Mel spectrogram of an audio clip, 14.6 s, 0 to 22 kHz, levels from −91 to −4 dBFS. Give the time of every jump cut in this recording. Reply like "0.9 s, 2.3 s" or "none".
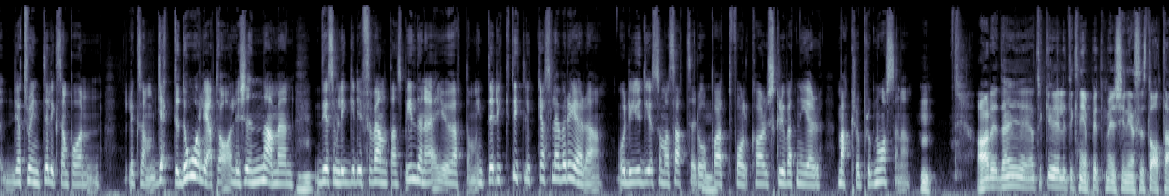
none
